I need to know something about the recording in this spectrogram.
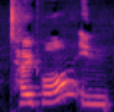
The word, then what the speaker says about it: Taupo: But I will be in Taupo at Ironman New Zealand. That's how you pronounce it, by the way.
